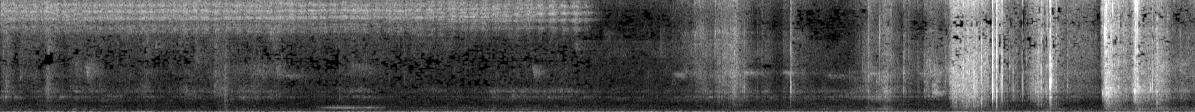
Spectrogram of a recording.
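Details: No animal voice, only a low steady rumble with dry rustling and crackling bursts toward the end.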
